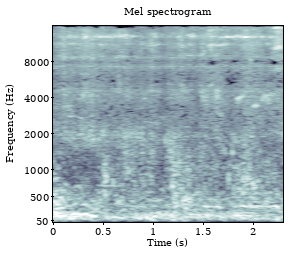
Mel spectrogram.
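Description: Steady low rush of a shallow, muddy river around people wading in it, with faint distant voices now and then.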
